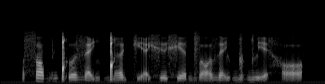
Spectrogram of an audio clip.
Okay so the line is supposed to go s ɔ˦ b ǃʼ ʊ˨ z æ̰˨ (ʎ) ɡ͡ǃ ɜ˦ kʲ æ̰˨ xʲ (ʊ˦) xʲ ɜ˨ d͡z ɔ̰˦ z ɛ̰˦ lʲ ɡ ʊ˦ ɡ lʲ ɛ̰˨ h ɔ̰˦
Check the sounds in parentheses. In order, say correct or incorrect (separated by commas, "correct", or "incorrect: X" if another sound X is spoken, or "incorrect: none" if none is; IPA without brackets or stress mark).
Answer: correct, incorrect: ʊ˨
